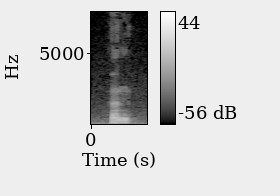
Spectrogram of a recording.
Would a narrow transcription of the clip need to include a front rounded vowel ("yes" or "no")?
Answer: no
